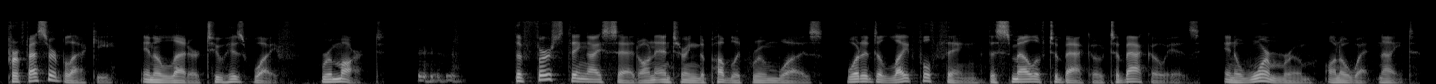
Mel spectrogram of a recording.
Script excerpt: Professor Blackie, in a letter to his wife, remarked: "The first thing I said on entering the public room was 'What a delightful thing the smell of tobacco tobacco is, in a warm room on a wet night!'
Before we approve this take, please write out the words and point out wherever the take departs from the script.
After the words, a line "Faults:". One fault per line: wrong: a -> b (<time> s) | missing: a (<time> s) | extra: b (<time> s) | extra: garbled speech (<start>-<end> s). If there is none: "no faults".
Professor Blackie, in a letter to his wife, remarked: "The first thing I said on entering the public room was 'What a delightful thing the smell of tobacco tobacco is, in a warm room on a wet night!'
Faults:
no faults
